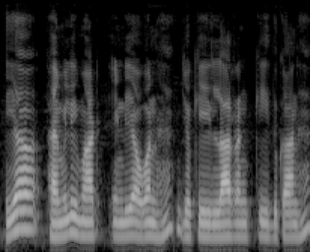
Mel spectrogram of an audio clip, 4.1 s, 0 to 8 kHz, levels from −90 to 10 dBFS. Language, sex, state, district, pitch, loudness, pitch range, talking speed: Hindi, male, Uttar Pradesh, Deoria, 120 Hz, -25 LUFS, 115-150 Hz, 175 wpm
